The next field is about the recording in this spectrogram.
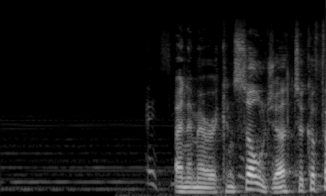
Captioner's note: speaking in foreign language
